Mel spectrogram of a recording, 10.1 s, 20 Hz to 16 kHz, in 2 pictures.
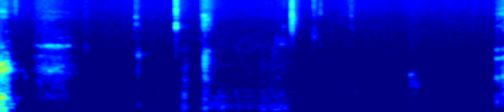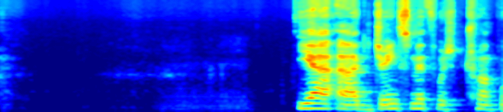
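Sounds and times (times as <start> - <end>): faint sharp clicks: 1.3 - 2.2
man speaking: 8.0 - 10.0.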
